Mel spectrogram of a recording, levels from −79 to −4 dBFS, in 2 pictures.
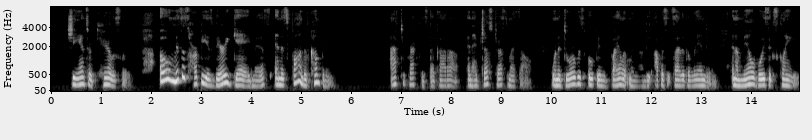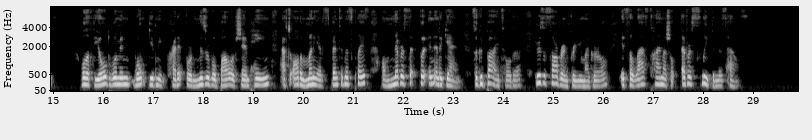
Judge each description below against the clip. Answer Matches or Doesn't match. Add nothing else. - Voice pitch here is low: Doesn't match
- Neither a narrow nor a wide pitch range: Matches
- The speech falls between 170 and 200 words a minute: Matches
